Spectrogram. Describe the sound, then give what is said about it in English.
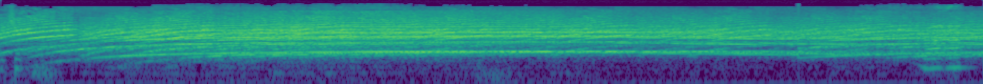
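A building alarm siren, signalling a text from a very important person, winds up from a low growl to a high, steady wail within a couple of seconds, then holds that loud, sustained tone to the end, with no voices. “The alarms is when a very important person texts in.”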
